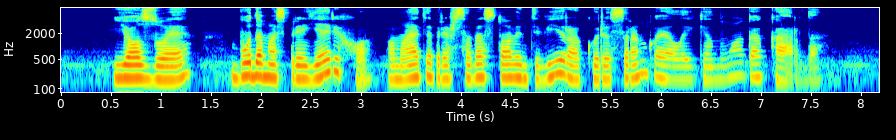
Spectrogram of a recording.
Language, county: Lithuanian, Klaipėda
